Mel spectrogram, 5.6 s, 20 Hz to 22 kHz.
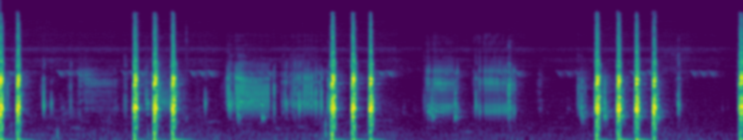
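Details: Brauer's tree frog calling from among rock crevices and grass on 22 July 2016, mid-morning: crisp 'da-da' clicks in clusters of three to four, separated by short bursts of low buzzy, rasping croaks.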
